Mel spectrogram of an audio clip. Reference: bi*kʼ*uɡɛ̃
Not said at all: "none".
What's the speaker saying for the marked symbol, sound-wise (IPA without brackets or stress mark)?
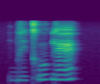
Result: kʼ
